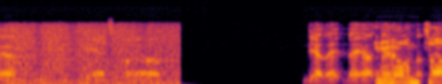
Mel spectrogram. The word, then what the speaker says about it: Loyola: Yes, Loyola.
